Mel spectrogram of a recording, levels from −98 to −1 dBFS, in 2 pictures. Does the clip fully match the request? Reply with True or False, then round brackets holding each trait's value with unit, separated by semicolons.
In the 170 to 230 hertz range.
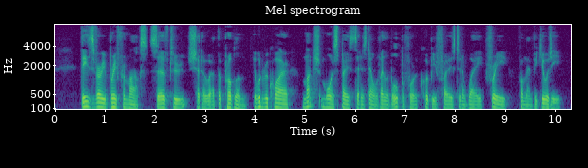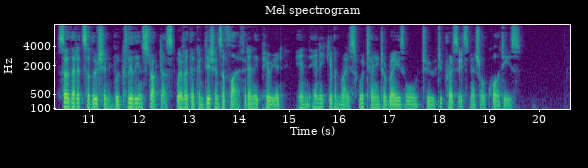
False (105 Hz)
